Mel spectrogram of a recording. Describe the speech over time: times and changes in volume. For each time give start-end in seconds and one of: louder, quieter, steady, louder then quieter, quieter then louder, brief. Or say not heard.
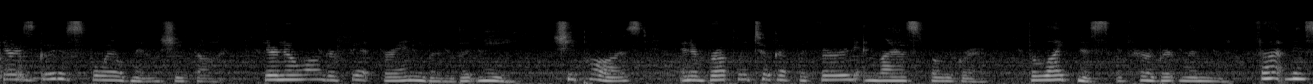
0.0-13.0 steady.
